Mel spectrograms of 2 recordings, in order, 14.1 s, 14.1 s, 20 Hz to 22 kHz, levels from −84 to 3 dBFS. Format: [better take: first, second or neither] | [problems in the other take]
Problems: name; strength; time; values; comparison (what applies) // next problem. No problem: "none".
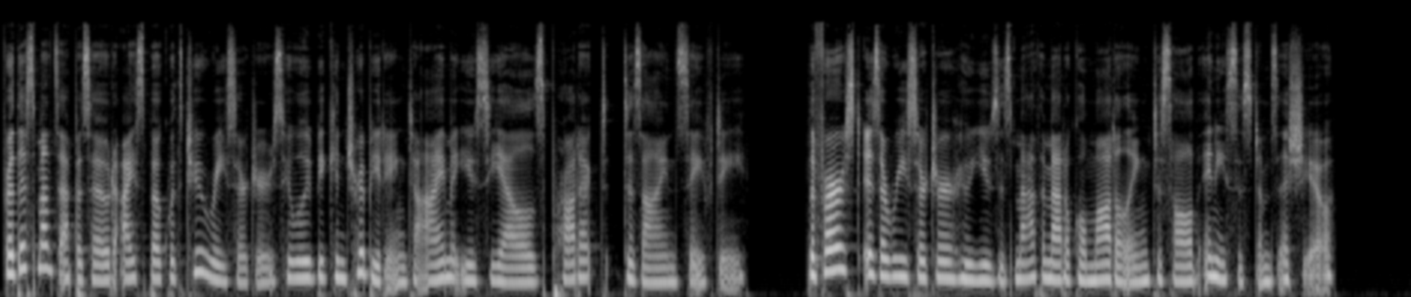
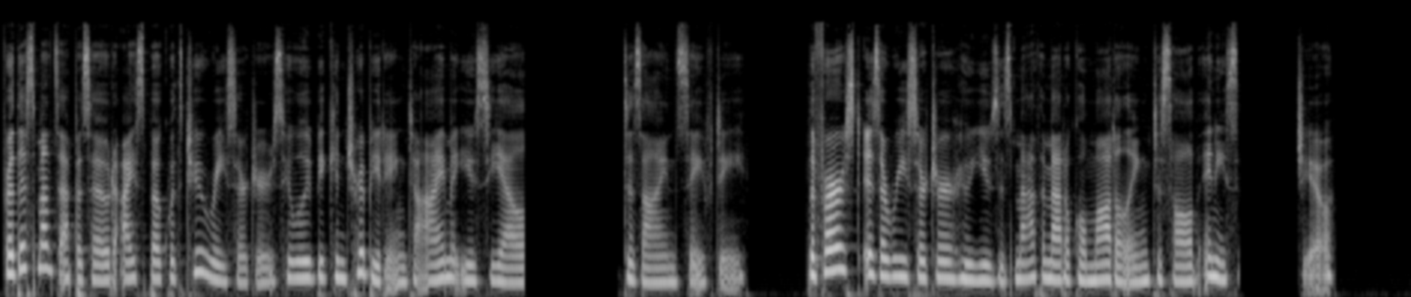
first | audio cutting out; at 5 s for 1 s and at 12 s for 0.5 s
